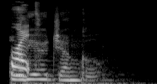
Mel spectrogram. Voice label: cute voice "right"

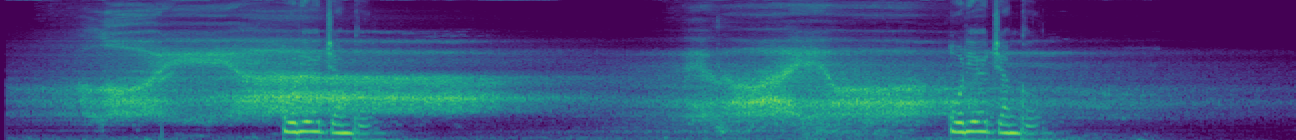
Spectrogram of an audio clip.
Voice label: whispering

